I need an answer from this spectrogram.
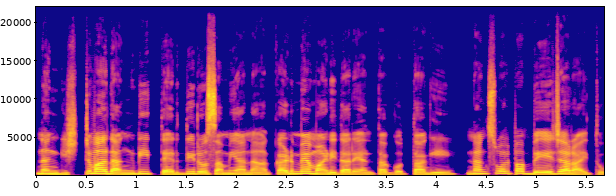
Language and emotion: Kannada, sad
